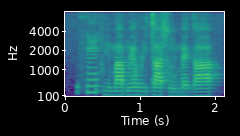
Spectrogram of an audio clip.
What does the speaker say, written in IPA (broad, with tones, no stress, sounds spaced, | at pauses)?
f ũ˦ f i˧ m a˦ b ɛ̃˦ w i˧ t a˧ s ũ˨ m ɛ˧ ɡ a˦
